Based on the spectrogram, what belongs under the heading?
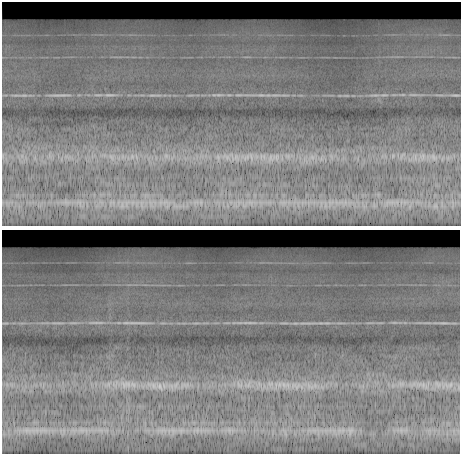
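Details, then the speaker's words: Hoover WindTunnel vacuum after replacing the slipping roller-brush belt: even steady motor whine with constant airflow rush, no slipping or flapping, a big difference from before; normal running. "so now with the new belt installed it's also plugged in turn it on and try it out oh yeah that's a hell of a difference there you"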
